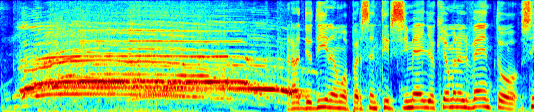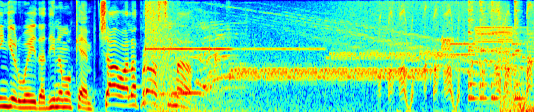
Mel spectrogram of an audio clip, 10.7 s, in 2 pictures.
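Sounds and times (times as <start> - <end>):
crowd roaring and cheering: 0.0 - 3.2, 6.8 - 10.6
speech: 2.9 - 7.6.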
